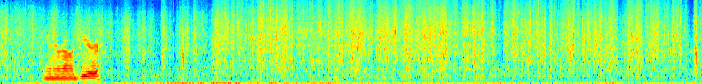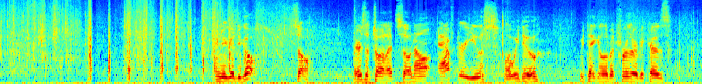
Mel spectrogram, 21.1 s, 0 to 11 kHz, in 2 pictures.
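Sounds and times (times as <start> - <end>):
plastic bag crinkling: 0.0 - 14.3.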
